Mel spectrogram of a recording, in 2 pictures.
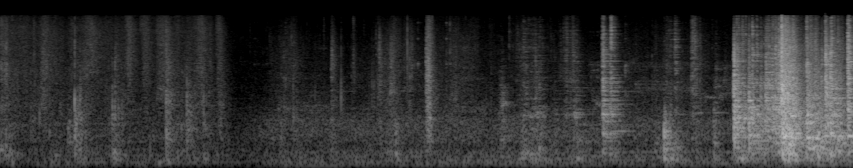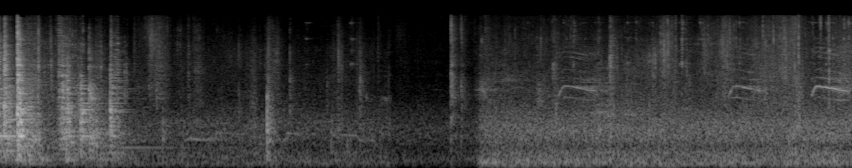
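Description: Clattering and knocking as things are shifted about in a cluttered wooden shed, loudest for about two seconds in the middle, after scattered small clicks. From about ten seconds in, a steady outdoor background hiss with a few faint chirps.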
